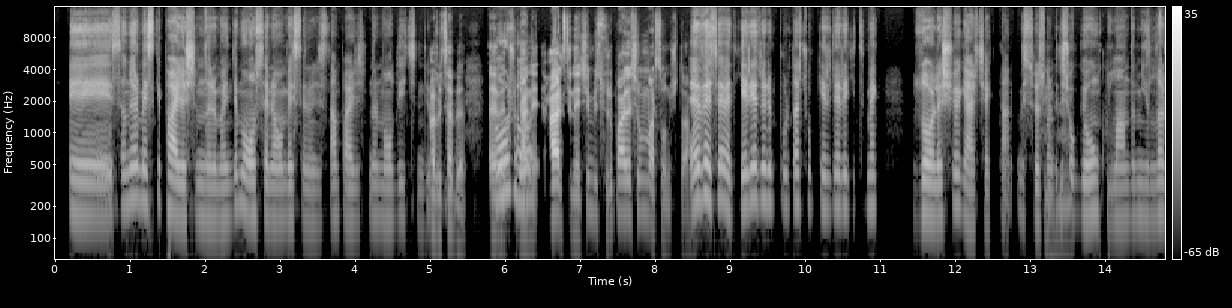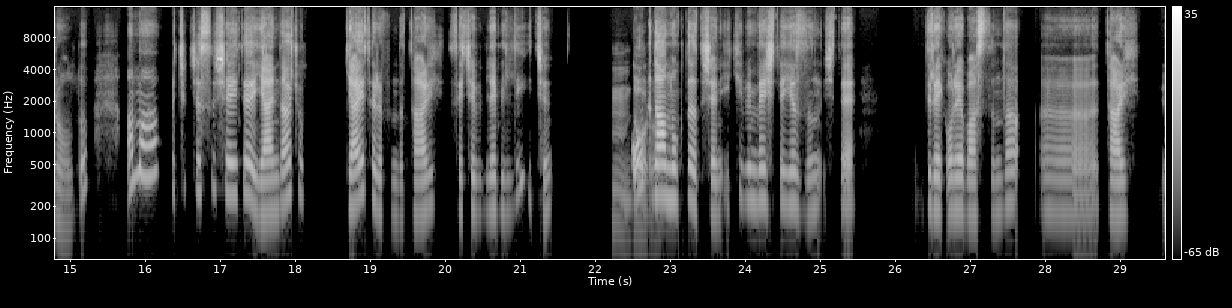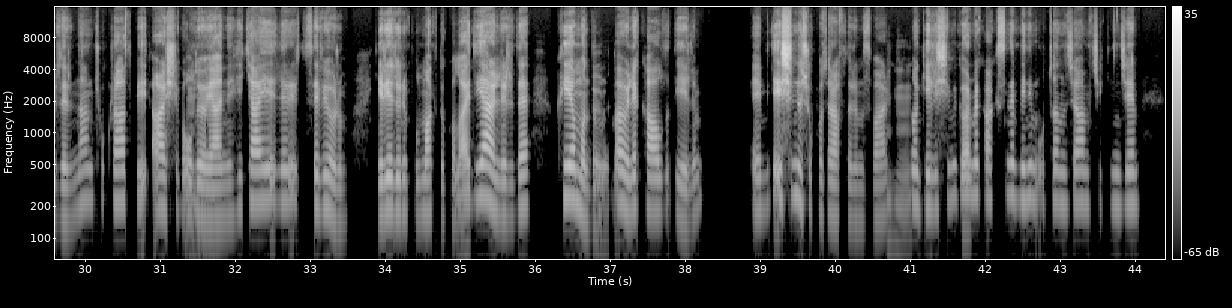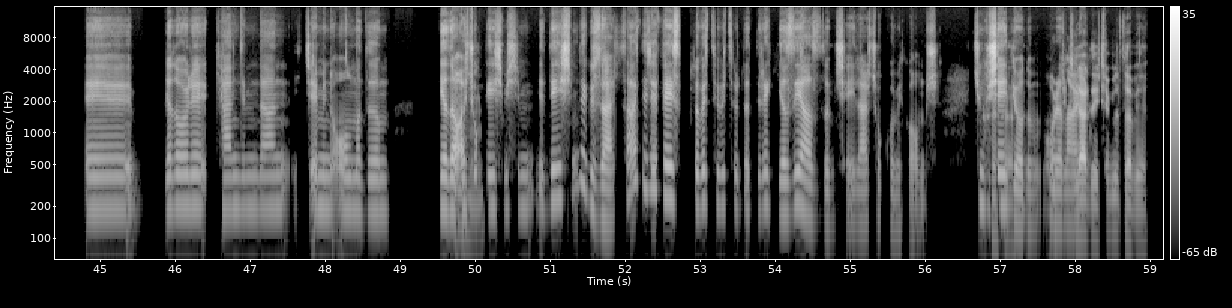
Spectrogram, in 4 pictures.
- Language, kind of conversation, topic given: Turkish, podcast, Eski gönderileri silmeli miyiz yoksa saklamalı mıyız?
- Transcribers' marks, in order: other background noise; "seçilebildiği" said as "seçebilebildiği"; tapping; chuckle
